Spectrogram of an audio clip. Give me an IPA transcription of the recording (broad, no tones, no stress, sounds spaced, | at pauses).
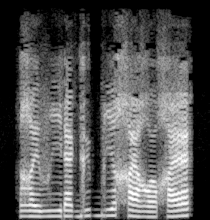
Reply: ʁ e v i ɾ æ ɡ y b i χ æ ʁ o χ æ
